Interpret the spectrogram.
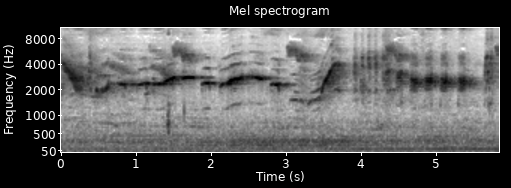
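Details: A captive Chinese hwamei sings a loud, unbroken run of rich whistles, sliding up and down with quick trills and buzzy flourishes, over a faint low hum.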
